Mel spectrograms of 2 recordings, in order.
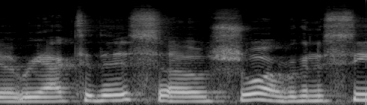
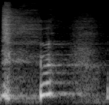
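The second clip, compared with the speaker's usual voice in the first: high airy laugh; short breathy laugh; 12 semitones higher, 3 dB quieter than usual. Real, not acted. Laughs at own retort.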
